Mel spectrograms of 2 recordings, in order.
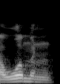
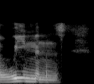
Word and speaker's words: women: phụ nữ, nhưng mà woman thì sẽ là danh từ số ít và phát âm là woman. Còn khi mà danh từ số nhiều là cái từ này là cái từ này thì chúng ta sẽ phát âm là women's, thì chúng ta không phát âm là woman, chúng ta sẽ phát âm là women's day.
